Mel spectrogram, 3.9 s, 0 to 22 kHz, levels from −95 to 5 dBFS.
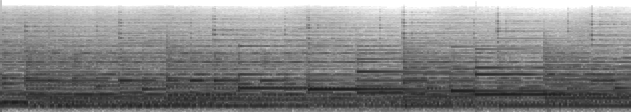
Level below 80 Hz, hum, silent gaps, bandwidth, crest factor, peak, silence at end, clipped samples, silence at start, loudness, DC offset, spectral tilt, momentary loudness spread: -48 dBFS; none; none; 14 kHz; 10 dB; 0 dBFS; 0 s; under 0.1%; 0 s; -11 LUFS; under 0.1%; -6 dB/octave; 2 LU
